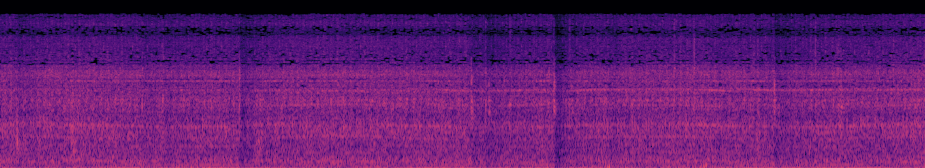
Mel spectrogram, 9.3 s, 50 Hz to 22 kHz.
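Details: Misfiring car after spark plug replacement and correcting swapped plug wires (firing order 1-3-4-2): steady, even idle with a constant low hum, no stumbles or hunting; engine now healthy.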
